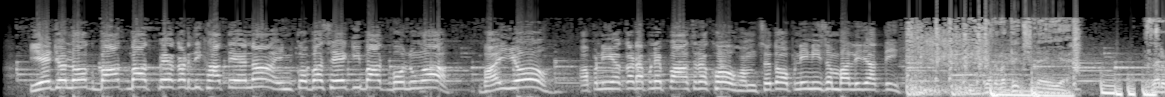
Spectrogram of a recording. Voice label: Attitude Hindi dialogue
